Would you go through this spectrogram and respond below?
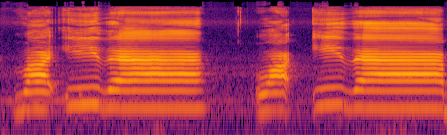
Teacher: وَإِذَا خَلَوْا, واو پہ زبر, حمزہ کے نیچے زیر اور ذال کے ساتھ وہی الف مدہ, تو ذال کو نرمی سے پڑھتے ہوئے ہم کھینچ کے پڑھ لیں گے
